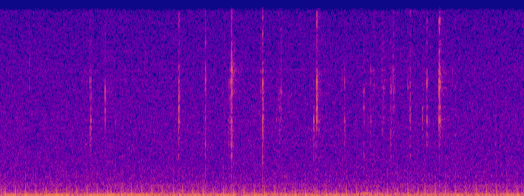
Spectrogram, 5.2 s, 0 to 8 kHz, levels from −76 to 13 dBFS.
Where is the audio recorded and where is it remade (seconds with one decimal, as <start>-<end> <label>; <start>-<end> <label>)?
0.0-5.2 recorded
